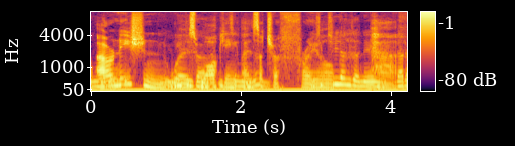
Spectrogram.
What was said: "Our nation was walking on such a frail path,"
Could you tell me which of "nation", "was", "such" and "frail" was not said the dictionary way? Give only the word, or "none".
none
